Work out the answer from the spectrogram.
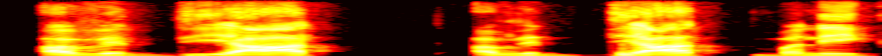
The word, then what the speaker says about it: अविद्यात्मनि: Avidyatmani krite. It is good pronunciation.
